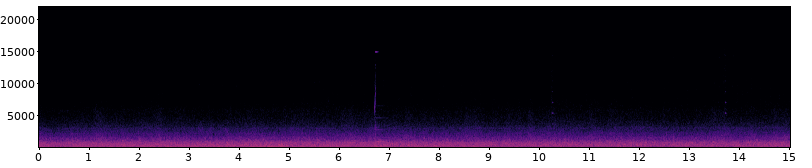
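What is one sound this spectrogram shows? A motorbike's jet thruster roars steadily.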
